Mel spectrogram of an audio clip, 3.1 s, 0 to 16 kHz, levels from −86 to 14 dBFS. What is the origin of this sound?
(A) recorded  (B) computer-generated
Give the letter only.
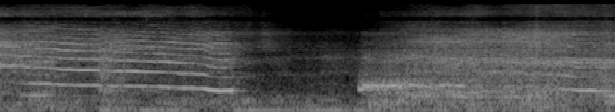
B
